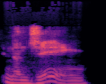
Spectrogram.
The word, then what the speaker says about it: Nanjing: You know, meanwhile, like Nanjing, I'm pronouncing that correctly. – Yeah.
